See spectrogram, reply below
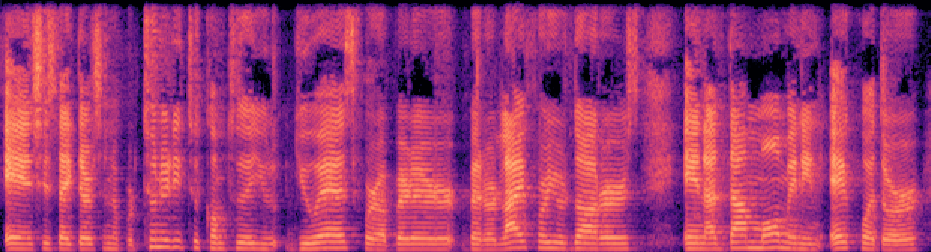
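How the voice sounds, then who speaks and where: A woman's voice: fairly low pitch, fairly even intonation, normal speed. A woman from South America speaking conversationally as an interview guest. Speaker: podcast guest, actress and producer.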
